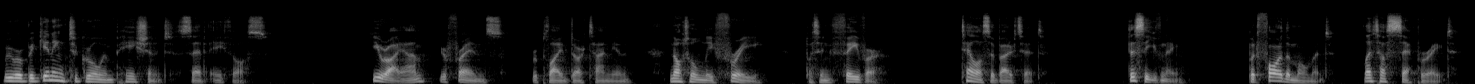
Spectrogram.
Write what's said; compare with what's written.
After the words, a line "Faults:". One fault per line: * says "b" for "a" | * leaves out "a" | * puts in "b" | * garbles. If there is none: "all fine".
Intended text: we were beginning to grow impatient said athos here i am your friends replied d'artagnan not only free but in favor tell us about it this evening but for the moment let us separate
we were beginning to grow impatient said athos here i am your friends replied d'artagnan not only free but in favor tell us about it this evening but for the moment let us separate
Faults:
all fine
